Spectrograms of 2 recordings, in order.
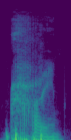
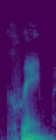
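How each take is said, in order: First: The word sounds pulled back into the throat. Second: The word sounds forward, on teeth and tongue tip. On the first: This is the imitated person's way of saying it. "you can feel that little fucking thing in the back of your throat" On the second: This is how most people say it. "if a normal person says cream, it's up here. It's up on my teeth and the tip of my tongue"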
